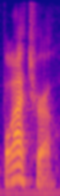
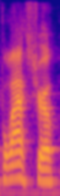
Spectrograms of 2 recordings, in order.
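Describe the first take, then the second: First: No s sound comes before the t. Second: An s sound comes before the t. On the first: The speaker calls it right. "say uh, Blastro correctly, or Blatro" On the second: The speaker calls it wrong. "I put the S in it there because I was nervous"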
